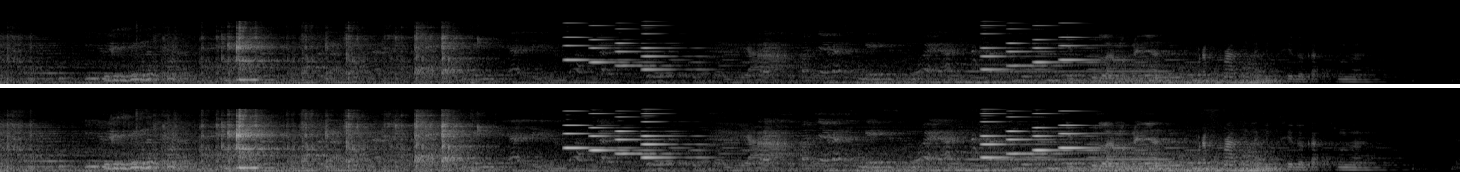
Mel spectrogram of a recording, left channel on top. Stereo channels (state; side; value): quieter; left; 7.8 dB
